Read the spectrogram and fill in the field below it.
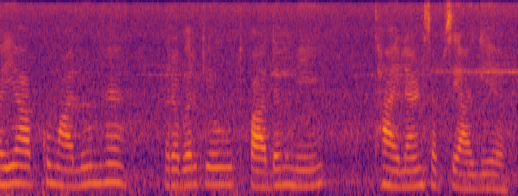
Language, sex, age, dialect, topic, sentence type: Hindi, female, 31-35, Marwari Dhudhari, agriculture, statement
